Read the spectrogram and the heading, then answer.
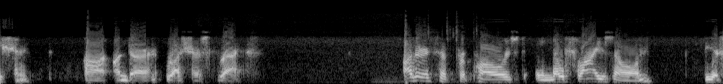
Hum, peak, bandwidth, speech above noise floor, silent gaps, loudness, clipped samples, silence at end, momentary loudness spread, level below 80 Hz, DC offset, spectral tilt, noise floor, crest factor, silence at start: none; -4 dBFS; 13 kHz; 34 dB; none; -19 LUFS; under 0.1%; 0 s; 7 LU; -60 dBFS; under 0.1%; -6 dB/octave; -52 dBFS; 14 dB; 0 s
